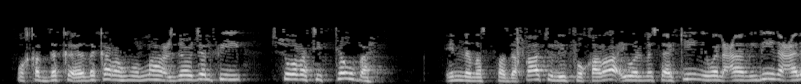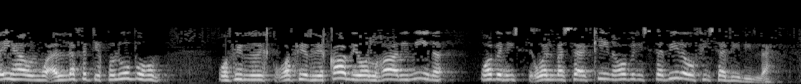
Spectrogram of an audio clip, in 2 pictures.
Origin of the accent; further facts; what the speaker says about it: Algeria; بلدنا الجزائر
